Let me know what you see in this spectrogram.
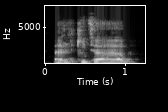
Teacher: there's a whole alif there, and this ta is pronounced with the elongation. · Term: dagger alif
